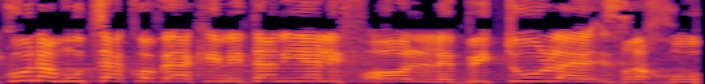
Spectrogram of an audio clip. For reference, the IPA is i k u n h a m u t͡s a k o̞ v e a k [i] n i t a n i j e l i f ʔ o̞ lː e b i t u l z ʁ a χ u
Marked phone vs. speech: correct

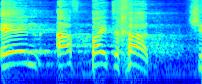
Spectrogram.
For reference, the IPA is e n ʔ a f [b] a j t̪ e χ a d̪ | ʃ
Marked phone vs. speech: correct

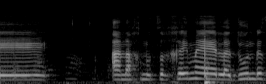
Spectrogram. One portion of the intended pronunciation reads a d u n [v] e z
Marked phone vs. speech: incorrect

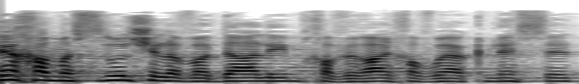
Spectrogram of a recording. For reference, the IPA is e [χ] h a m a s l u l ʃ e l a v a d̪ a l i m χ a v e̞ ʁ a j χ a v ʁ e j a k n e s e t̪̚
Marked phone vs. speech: correct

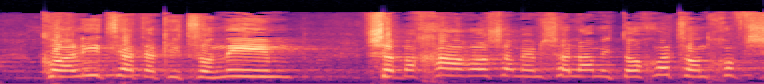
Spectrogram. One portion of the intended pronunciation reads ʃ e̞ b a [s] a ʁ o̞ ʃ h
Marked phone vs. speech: incorrect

